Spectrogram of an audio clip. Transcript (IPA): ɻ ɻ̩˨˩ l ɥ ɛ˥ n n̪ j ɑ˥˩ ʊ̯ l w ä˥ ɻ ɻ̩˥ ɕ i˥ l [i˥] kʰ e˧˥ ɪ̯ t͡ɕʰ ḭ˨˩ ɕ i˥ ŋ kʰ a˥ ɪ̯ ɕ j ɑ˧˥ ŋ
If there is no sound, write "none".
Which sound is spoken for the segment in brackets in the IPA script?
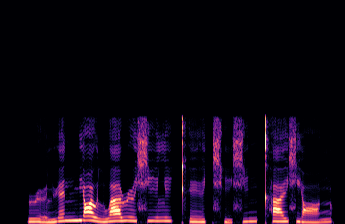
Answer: i˥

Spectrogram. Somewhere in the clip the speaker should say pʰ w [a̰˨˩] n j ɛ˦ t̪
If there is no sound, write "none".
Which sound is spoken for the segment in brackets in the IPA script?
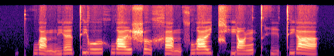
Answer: a̰˨˩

